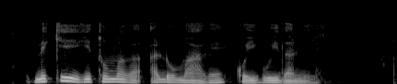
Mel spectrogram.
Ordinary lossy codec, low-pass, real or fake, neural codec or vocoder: AAC, 64 kbps; 7.2 kHz; fake; codec, 16 kHz, 16 kbps, FunCodec, trained on Chinese and English, 50 frames a second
